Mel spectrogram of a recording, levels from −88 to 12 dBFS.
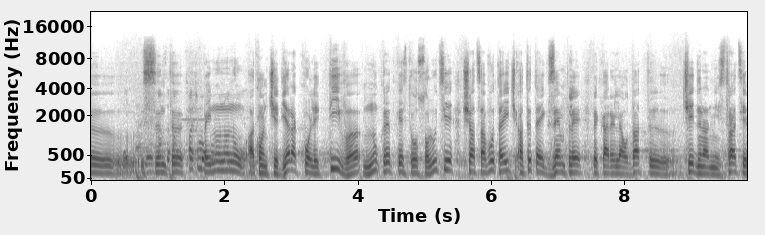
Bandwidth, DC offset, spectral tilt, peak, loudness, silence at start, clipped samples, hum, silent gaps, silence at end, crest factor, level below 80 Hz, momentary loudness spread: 12.5 kHz; under 0.1%; -5 dB/octave; -4 dBFS; -25 LUFS; 0 s; under 0.1%; none; none; 0 s; 20 dB; -54 dBFS; 4 LU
